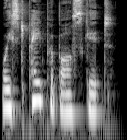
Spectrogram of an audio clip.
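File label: "wastepaper basket", British English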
